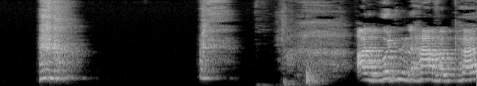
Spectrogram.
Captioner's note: woman chuckles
